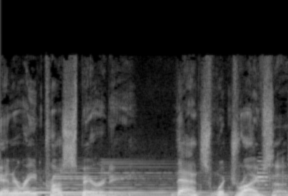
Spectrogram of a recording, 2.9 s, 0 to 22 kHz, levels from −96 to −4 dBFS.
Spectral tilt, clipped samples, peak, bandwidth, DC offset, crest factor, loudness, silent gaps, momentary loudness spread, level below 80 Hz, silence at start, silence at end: -5.5 dB/octave; under 0.1%; -6 dBFS; 16 kHz; under 0.1%; 18 dB; -22 LUFS; none; 9 LU; -44 dBFS; 0 s; 0 s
